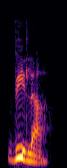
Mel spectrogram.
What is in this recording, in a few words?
"velar", Indian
